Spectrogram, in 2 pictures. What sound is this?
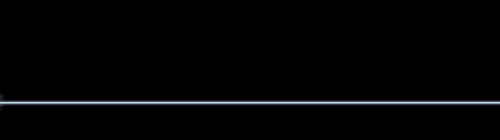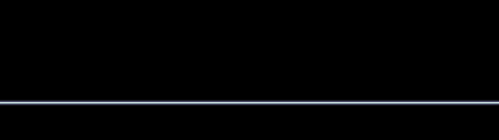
Set computer volume level at normal. Using headphones or your speakers, play each tone, gradually decreasing the volume until you cannot detect it. Note the volume setting (I know, this isn't easy if you don't have a graduated control, but you can make some arbitrary levels using whatever indicator you have on your OS).
Repeat with next tone. Try the test with headphones if you were using your speakers, or vice versa.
